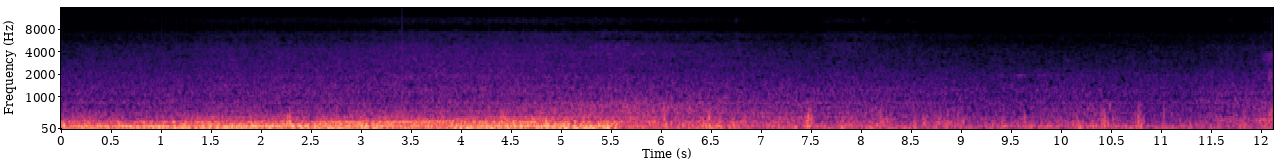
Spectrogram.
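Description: Low engine rumble of passing street traffic, loud for the first five seconds or so, then dropping off suddenly to a quieter steady street background.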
